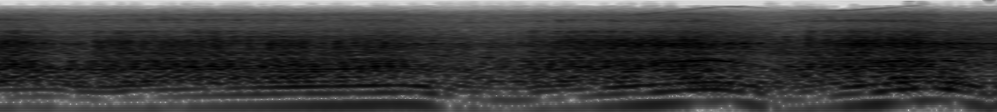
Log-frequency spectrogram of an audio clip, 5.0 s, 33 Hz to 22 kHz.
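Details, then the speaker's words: Hyundai Santa Fe I 2.0 CRDi diesel after in-tank fuel pump repair (no-start, odd pump noise, weak battery): just started, steady even idle with soft rumble and gentle slow rise and fall; running smoothly and healthy. "Słychać, że pompa już inaczej chodzi. Dobra, zapalił. Jest ok."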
